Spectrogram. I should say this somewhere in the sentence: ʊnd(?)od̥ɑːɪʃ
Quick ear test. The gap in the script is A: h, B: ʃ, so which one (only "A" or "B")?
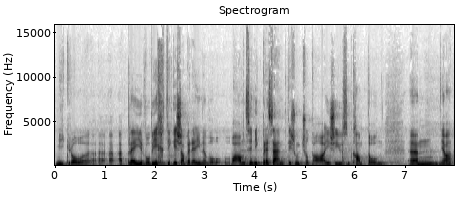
B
